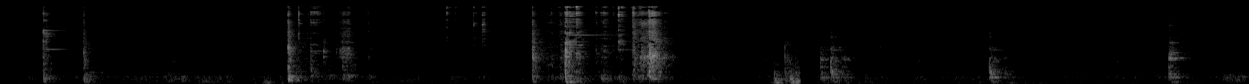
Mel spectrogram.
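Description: A glass, a spoon and a fork set down on a large stainless-steel serving tray: a series of light metallic clinks and knocks, loudest in a cluster about six seconds in.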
